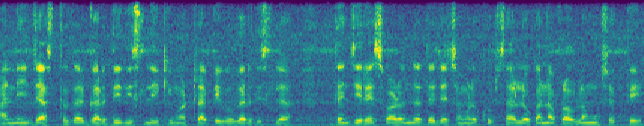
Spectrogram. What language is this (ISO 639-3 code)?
mar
